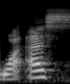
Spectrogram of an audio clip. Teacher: हमजा की ज़बर को सीन साकिन के साथ मिला लेंगे। वस सीन की आवाज सीटी की सी होती है। · سین کی آواز سیٹی کی سی ہوتی ہے، تیز ہوتی ہے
